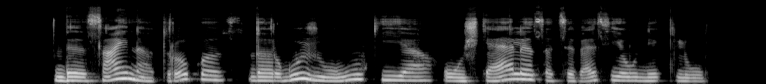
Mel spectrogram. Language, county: Lithuanian, Kaunas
